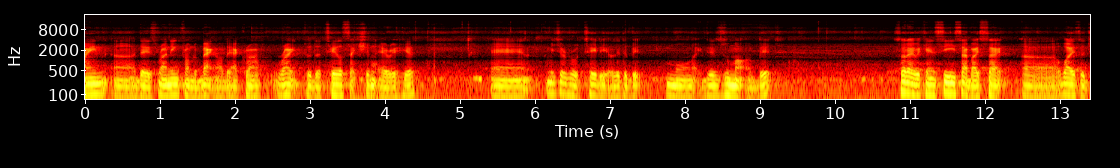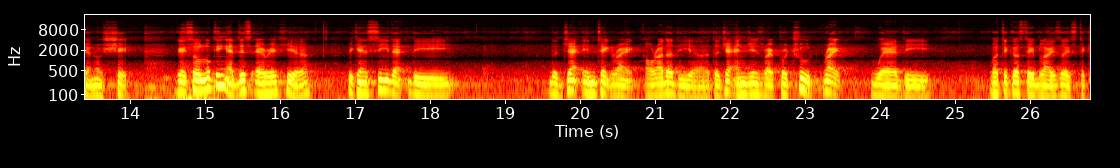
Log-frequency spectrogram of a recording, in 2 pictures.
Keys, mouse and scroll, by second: 5.6-6.6 alt+drag, 7.1 alt+right click, 9.7 click, 15.9 ctrl+1, 16.4-26.6 drag.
